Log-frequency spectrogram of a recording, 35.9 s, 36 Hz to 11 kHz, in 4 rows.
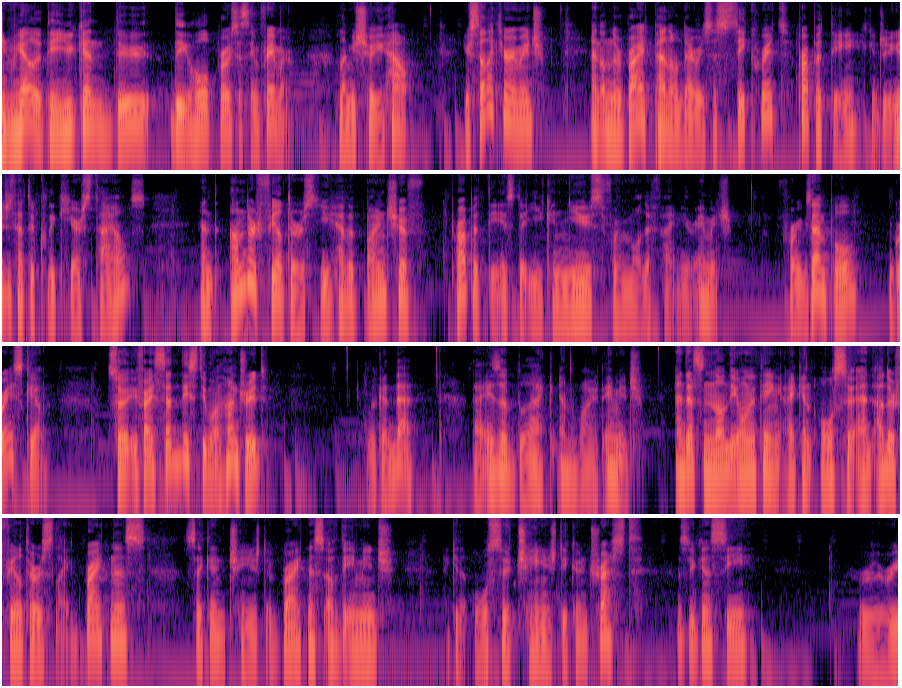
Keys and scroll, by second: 4.5 super+Caps_Lock.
